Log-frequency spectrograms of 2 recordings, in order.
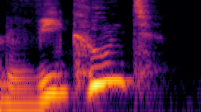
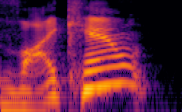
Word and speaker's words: Viscount: Speaking of mispronunciation, the bartender of the inn that they were at, he pronounced the word Vicount and the word's pronounced Viscount. And like literally every other character in the show pronounces it correctly. All of them say the word Viscount correctly. It's just this one asshole who's pronouncing it Vicount.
